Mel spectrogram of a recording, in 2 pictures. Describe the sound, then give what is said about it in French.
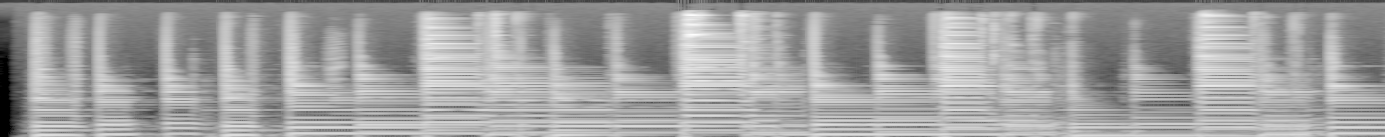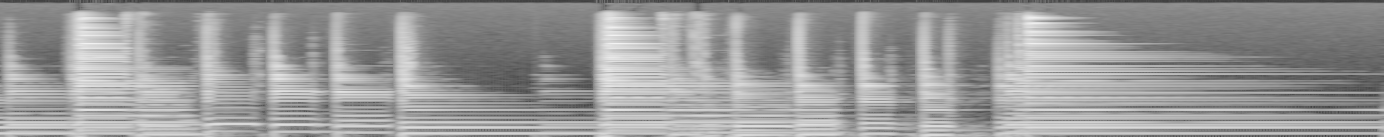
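A chord progression starting from C plays on a keyboard-like instrument: a steady series of loud, ringing struck chords with a few quick note flourishes, ending on one long sustained chord that fades out. “On va rejouer cette suite d'accords en partant cette fois-ci du Do.”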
